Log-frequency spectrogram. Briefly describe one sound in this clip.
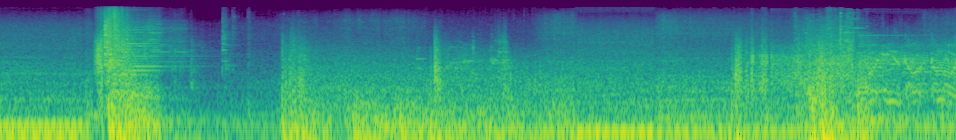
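A heavy tank's cannon fires with a booming blast.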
